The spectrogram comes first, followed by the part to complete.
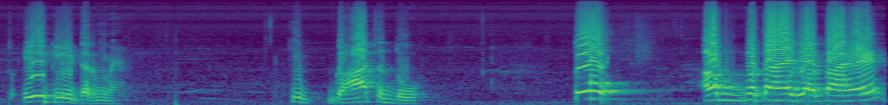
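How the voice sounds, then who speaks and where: A man teaches a chemistry exam lesson in a fairly high voice. He talks slowly and steadily, repeating terms and asking the class questions that he answers right away. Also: low-quality recording. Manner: slow, repetitive, asks rhetorical questions then answers them. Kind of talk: exam-prep lesson explaining at a board.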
